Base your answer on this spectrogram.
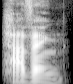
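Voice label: "having", American English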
